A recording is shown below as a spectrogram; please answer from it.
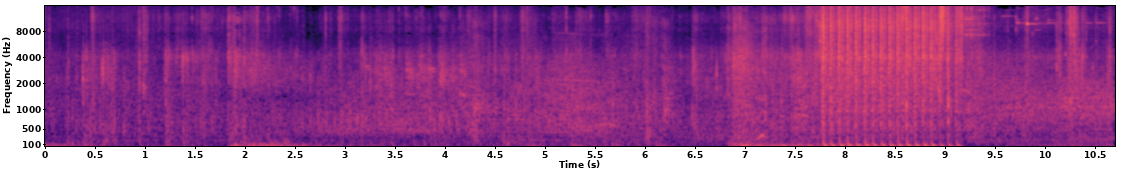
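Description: Gunfire in the shooter game Battlefield 2042, with rapid automatic bursts, including a dense, loud stretch near the end, over a busy battle backdrop.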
